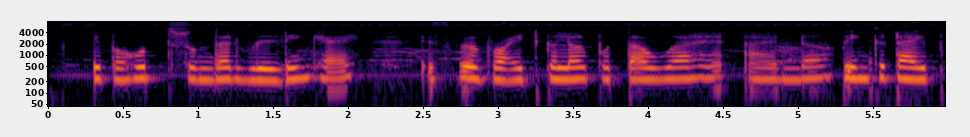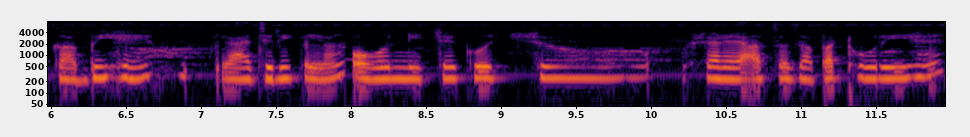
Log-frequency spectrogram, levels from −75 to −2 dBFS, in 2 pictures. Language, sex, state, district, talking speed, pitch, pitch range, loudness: Hindi, female, Chhattisgarh, Balrampur, 150 wpm, 245 Hz, 235-250 Hz, -31 LUFS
